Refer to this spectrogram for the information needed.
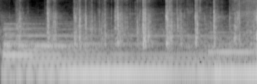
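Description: Quick, irregular clacking of keys on a computer keyboard, several taps in a row over a steady low electrical hum, with no one speaking.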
